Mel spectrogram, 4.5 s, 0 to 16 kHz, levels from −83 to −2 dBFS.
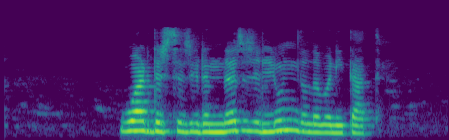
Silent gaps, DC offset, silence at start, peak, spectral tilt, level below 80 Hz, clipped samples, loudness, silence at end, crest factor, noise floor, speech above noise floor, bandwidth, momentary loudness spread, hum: none; under 0.1%; 1.2 s; -2 dBFS; -6.5 dB/octave; -66 dBFS; under 0.1%; -19 LUFS; 0.8 s; 18 dB; -64 dBFS; 46 dB; 7.6 kHz; 10 LU; none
